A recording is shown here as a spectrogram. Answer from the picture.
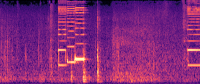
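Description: Electronic power-up tones from an RC plane's brushless motor and speed controller as the battery is connected. A faint click comes first, then a quick run of beeps stepping in pitch about a second in, and a single steady beep near the end.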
